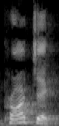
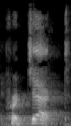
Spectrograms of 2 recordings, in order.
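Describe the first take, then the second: First: PROject, first syllable stressed; stress shift, noun. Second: ProJECT, second syllable stressed; stress shift, verb. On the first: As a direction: put the stress on PRO in project. (เน้นพยางค์แรกของ project) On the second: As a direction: put the stress on JECT in project. (เน้นพยางค์หลังของ project) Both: Shown as a demonstration. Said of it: "stress ที่คนละเสียง".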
